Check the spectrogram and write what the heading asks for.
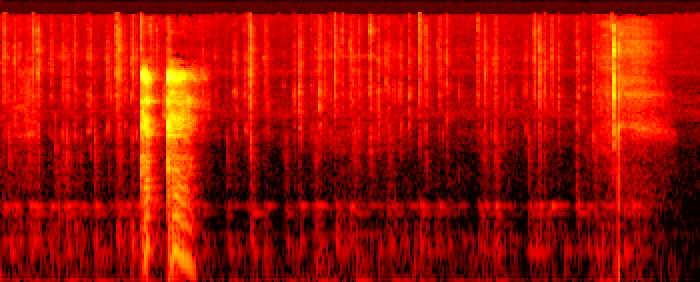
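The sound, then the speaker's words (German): Steady clicking of someone typing a message on a computer keyboard, fairly quiet, with irregular keystrokes throughout and a couple of louder bursts like throat clearing or coughs early on. “Gut, dauert einen Moment zu tippen.”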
